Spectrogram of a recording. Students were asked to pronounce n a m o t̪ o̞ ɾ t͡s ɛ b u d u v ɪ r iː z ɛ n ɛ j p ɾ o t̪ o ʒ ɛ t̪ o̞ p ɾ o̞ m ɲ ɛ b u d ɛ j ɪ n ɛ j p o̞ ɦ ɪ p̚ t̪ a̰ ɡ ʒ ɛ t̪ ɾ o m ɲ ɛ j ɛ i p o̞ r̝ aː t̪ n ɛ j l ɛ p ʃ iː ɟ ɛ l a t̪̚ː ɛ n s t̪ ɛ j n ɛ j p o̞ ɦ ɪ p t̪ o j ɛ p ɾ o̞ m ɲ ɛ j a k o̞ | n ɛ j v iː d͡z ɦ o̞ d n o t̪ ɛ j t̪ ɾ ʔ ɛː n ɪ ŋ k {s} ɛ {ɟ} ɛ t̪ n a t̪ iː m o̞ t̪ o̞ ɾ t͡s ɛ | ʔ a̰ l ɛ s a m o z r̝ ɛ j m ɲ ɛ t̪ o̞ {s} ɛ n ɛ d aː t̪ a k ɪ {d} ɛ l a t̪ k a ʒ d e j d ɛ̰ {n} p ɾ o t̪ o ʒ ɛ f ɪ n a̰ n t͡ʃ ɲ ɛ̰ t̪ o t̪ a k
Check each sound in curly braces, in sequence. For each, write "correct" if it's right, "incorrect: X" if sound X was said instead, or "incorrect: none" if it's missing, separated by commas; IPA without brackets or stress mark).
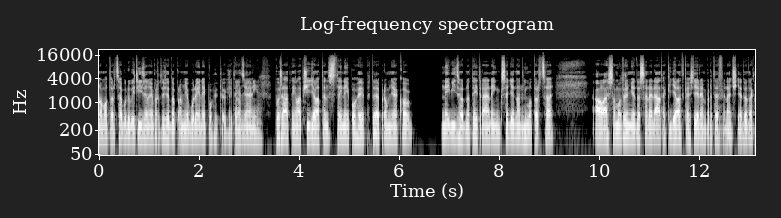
correct, correct, correct, incorrect: ɟ, correct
